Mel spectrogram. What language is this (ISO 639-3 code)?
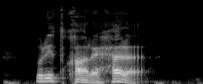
kab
